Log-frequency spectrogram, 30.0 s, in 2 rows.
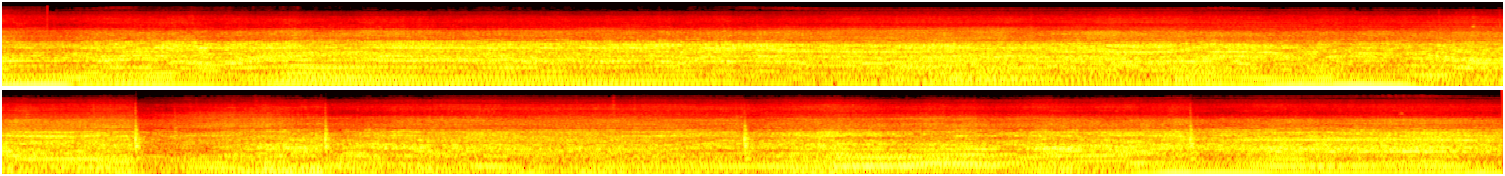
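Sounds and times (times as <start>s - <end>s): off-road vehicle engines running: 0.0s - 30.0s.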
